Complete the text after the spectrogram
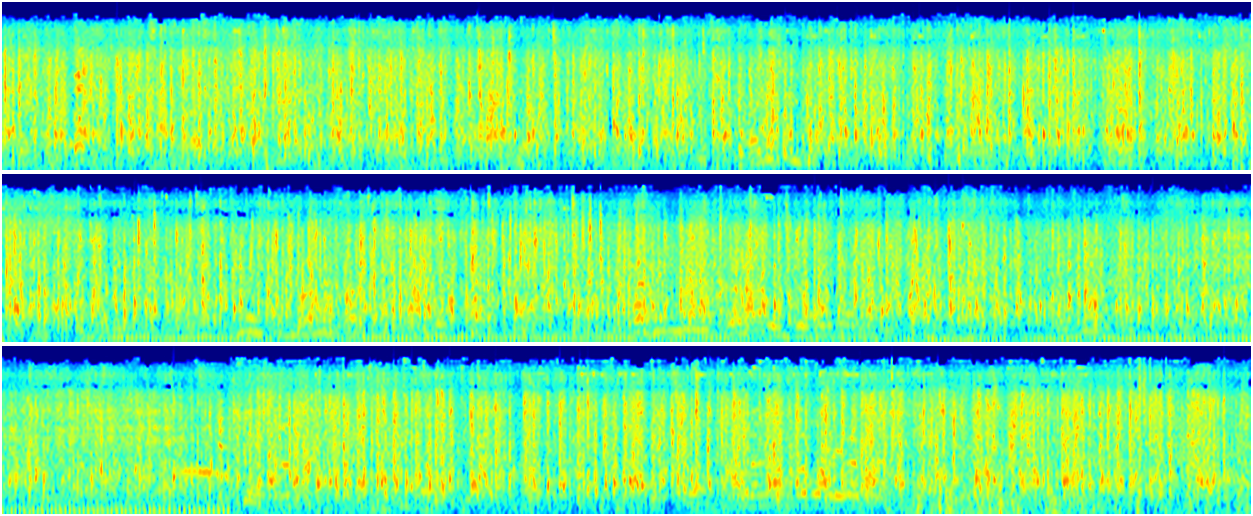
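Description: Horses' hooves clatter steadily on a paved road.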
